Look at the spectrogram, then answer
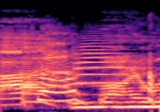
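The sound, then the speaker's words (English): A groan sound effect from a crowd, several low voices moaning together in a sustained, slightly falling drawl that lasts over a second and a half, fairly loud and without other talk. “Hit him with the groan.”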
